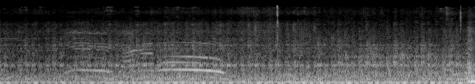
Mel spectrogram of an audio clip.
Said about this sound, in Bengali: আমাদের এবার লঞ্চ ছাড়বে।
